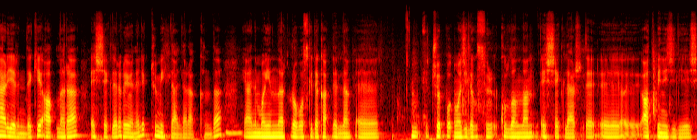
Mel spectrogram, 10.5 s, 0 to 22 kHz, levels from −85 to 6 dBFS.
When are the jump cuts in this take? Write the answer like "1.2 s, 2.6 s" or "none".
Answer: 1.4 s, 1.8 s, 4.3 s, 5.3 s, 6.8 s, 8.8 s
